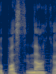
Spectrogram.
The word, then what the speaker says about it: pastinaca: È giusto pastinaca l'accento? Beh sì. – Ma sì, se no è pastinaca o pastinaca. – No, direi pastinaco. Esatto, una bella anche... piana, una bella parola piana, va bene così.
